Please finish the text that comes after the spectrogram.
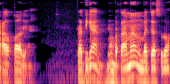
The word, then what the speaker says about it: Al-Qari'ah: Maaf anak sekalian, di atas itu hurufnya A ya. Yang benar Qaf, karena bacanya Al-Qari'ah nih. Harusnya Al-Qari'ah.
